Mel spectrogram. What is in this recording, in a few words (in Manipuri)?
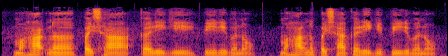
"Mahakna paisa karigi piribano?", Manipuri; Why did she pay the money?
